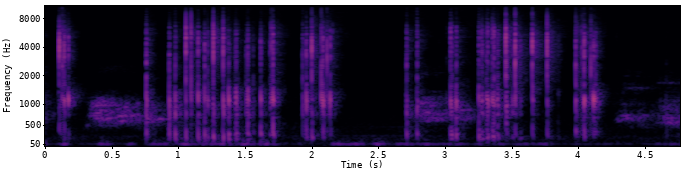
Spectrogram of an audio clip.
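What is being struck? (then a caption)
Plastic hairbrush. Long nails tap the hollow back of an orange plastic hairbrush and flick its white plastic bristles. The result is quick, dry clicks and crackly bursts that reach into the highs, separated by softer scratchy passages.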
